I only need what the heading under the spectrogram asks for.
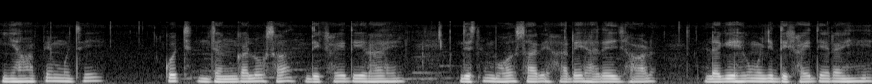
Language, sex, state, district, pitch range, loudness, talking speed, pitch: Hindi, male, Uttar Pradesh, Muzaffarnagar, 130-145 Hz, -16 LUFS, 145 wpm, 135 Hz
